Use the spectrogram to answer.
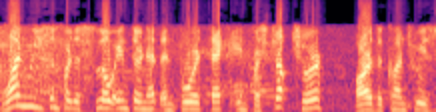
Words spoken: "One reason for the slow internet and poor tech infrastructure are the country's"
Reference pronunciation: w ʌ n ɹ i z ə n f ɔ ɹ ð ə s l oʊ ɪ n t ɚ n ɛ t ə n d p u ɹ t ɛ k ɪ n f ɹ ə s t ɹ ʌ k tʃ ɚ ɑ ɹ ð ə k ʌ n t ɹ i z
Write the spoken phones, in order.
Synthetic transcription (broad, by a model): w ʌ n ɹ i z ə n f ɔ ɹ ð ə s l oʊ ɪ n t ɚ n ɛ t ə n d p u ɹ t ɛ k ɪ n f ɹ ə s t ɹ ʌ k tʃ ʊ ɑ ɹ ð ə k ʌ n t ɹ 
